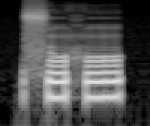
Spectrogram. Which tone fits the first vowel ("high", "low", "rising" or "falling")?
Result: high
